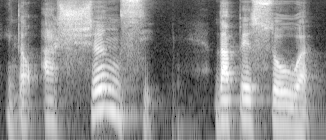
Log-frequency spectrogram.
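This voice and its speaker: A man's voice: medium pitch, lively intonation, extremely slow, creaky, darkish tone. A Brazilian man, a philosopher, talking casually about relationships, reflective and rephrasing himself often with fillers and restarts. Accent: Brazilian Portuguese. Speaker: philosopher giving relationship advice. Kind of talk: casual spoken lesson to camera.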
